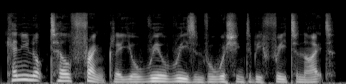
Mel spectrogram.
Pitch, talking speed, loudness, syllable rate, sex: 130 Hz, 260 wpm, -19 LUFS, 5.5 syllables/s, male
